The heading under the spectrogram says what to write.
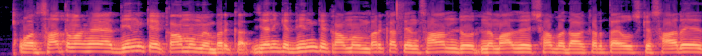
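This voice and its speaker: With monotone, flat intonation, a man speaks at a fairly high pitch. Noticeable background noise runs underneath. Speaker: Islamic preacher / religious video host. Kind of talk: religious sermon-style talk to camera.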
